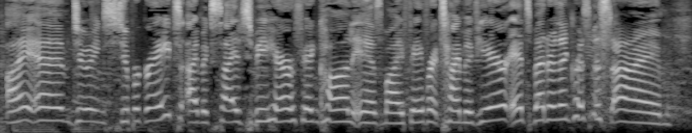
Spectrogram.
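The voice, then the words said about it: Hoarse, worn-out voice. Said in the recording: “my voice is already gone.”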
